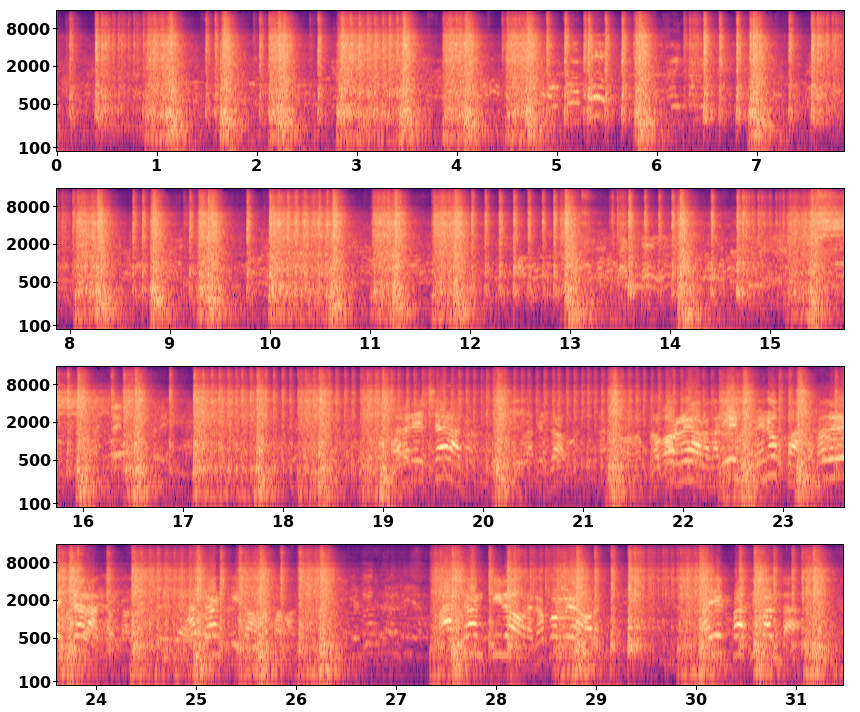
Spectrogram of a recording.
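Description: Procession band drums, snare and bass, beating a steady march, with voices in the crowd; a pitched, wavering melodic layer comes in during the second half.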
